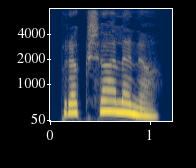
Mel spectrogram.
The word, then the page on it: ಪ್ರಕ್ಷಾಲನ: prakṣalaṇa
